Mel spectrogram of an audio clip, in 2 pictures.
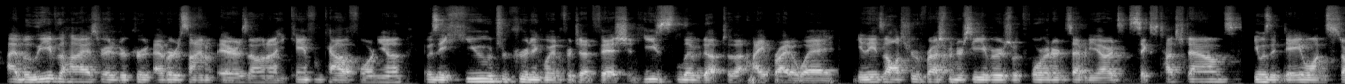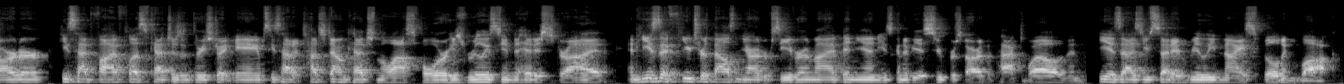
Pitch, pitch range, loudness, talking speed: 110 Hz, 105-115 Hz, -17 LUFS, 240 wpm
